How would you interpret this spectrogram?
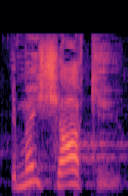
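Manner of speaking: ordinary talk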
